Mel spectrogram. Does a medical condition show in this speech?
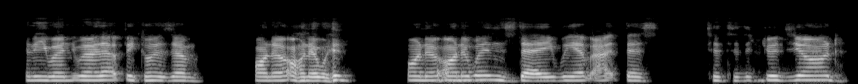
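Yes: cerebral palsy; speech impairment.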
